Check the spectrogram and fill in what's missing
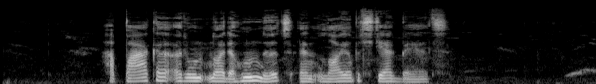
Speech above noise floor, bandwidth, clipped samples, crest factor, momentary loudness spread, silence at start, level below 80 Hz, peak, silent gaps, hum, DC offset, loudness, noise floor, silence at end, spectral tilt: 41 dB; 14.5 kHz; under 0.1%; 20 dB; 10 LU; 1.05 s; -52 dBFS; -2 dBFS; none; none; under 0.1%; -18 LUFS; -59 dBFS; 0.15 s; -4 dB/octave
